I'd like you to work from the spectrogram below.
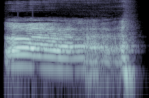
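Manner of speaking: loud mock wail; mock sob cry. Recalling the moment she cried, loud mock wail. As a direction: let out a sudden mock wail. Sound of crying start.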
